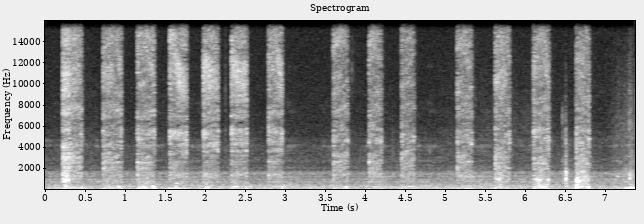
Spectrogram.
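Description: Aerosol can of Dupli-Color primer hissing in short repeated spurts, about two to three a second, with a couple of brief pauses.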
